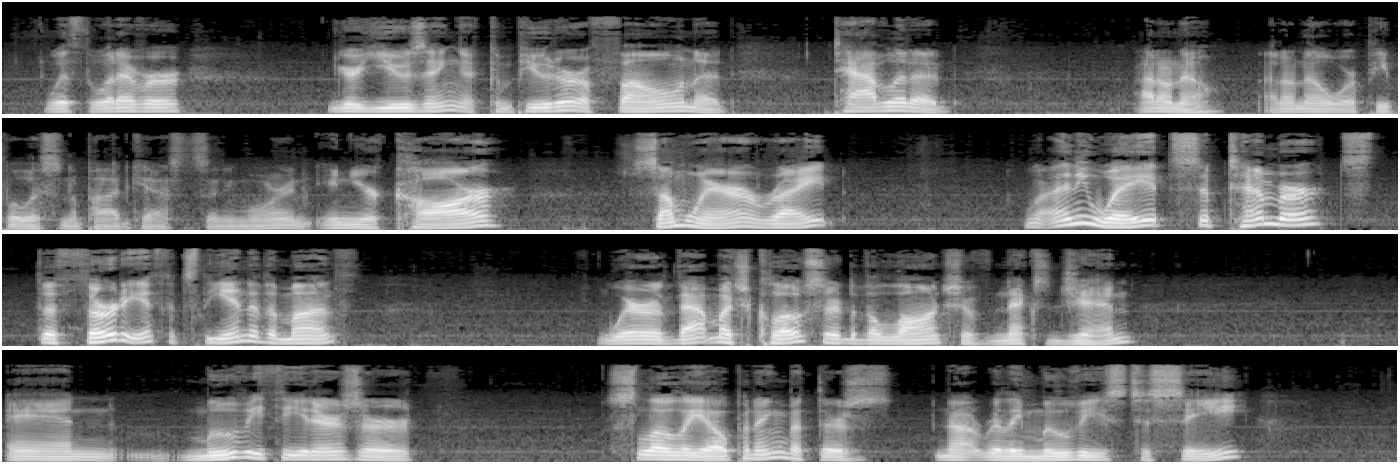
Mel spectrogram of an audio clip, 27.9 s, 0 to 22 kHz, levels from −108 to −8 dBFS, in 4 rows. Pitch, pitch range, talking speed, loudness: 110 Hz, 100-135 Hz, 140 wpm, -19 LUFS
